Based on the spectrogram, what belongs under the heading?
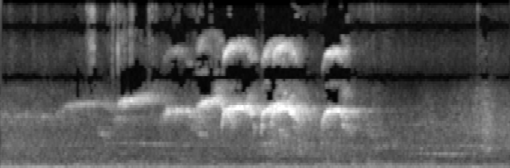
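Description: Small bird chirping: a quick series of short, high, arched notes from about a second in, then stopping a little past the middle, over a low steady rumble.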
